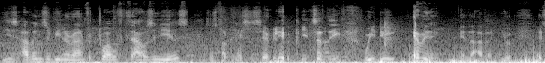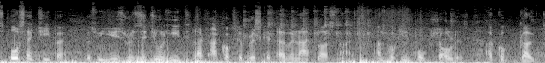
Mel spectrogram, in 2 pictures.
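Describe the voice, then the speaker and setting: A man's voice: fairly high pitch, brisk, few pauses. A man who cooks in his own restaurant, talking casually and enthusiastically in an interview. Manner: enthusiastic, informal. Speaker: restaurant owner and cook. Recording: loud ambient urban noise.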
